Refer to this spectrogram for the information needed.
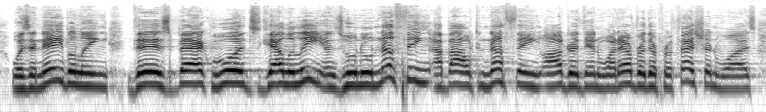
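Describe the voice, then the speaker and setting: Pastor: man, Brazilian accent, native Portuguese, fairly high voice, conversational preaching with personal stories. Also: a little mellow. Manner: reflective storytelling, conversational. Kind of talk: sermon.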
